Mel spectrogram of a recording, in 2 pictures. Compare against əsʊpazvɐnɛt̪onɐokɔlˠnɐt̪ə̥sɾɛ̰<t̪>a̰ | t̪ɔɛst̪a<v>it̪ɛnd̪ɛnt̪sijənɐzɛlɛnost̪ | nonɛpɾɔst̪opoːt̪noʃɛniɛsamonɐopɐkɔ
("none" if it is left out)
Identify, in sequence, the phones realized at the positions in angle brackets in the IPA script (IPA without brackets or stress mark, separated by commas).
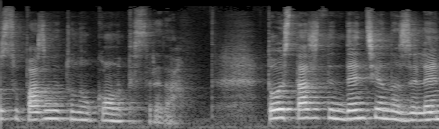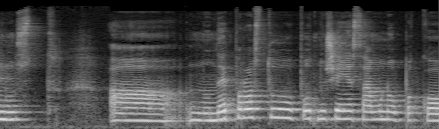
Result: d̪, z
